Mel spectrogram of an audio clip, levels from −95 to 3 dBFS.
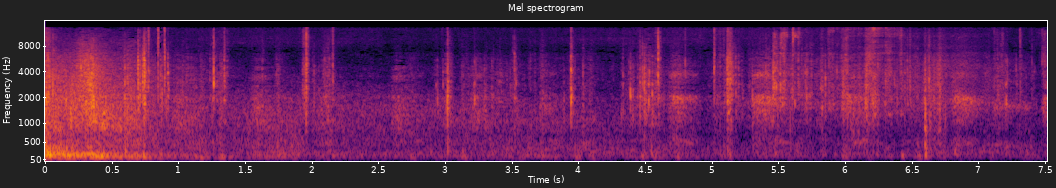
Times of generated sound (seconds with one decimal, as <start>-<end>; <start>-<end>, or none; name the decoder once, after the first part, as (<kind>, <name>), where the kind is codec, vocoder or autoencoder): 6.1-7.1 (autoencoder, DAC-VAE)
